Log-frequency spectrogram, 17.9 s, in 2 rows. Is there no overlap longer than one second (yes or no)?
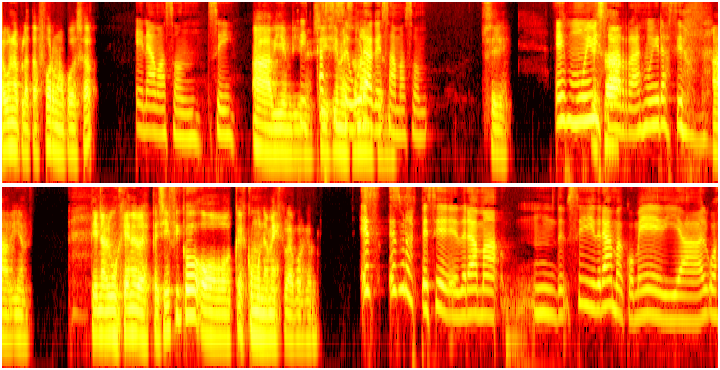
no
